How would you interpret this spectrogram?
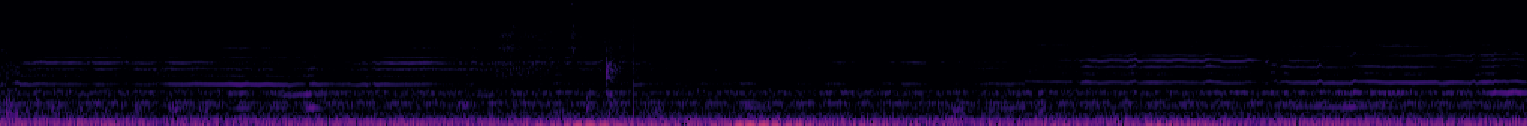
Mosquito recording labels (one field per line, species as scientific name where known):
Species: Culex quinquefasciatus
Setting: cup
